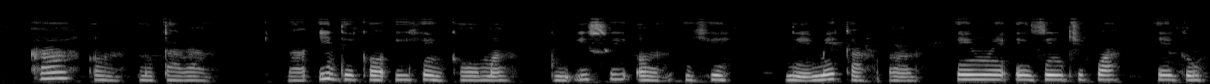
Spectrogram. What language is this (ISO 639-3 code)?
ibo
